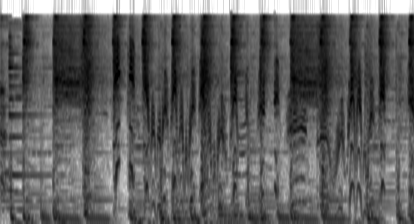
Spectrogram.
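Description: Hip-hop DJ mix: a beat with a heavy bass line, with turntable scratches cut over it now and then.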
